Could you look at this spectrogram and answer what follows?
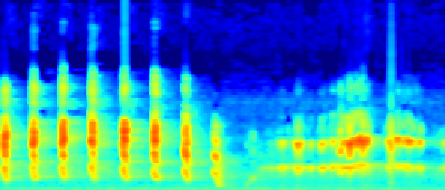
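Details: A female pet Indian ringneck (rose-ringed) parakeet giving kisses makes a quick run of sharp smacking clicks, about five a second, then a brief nasal, buzzy, frog-like chatter that copies her conure companion.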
